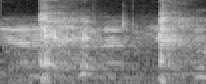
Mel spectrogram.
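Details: Two short cough bursts about half a second apart, from a person who says they have a cold with runny nose and are coughing up phlegm.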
